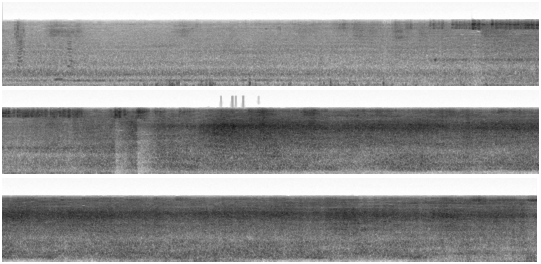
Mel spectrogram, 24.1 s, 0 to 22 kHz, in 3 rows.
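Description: PKP EU07 electric locomotive hauling an Intercity passenger train past at speed. The noise builds over the first ten seconds as the train approaches, then from about ten seconds in the carriages rush past close by with a loud, steady roar of wheels on rail and displaced air.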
